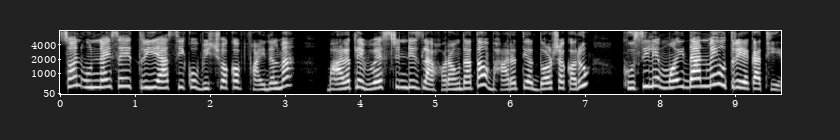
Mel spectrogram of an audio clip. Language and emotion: Nepali, happy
